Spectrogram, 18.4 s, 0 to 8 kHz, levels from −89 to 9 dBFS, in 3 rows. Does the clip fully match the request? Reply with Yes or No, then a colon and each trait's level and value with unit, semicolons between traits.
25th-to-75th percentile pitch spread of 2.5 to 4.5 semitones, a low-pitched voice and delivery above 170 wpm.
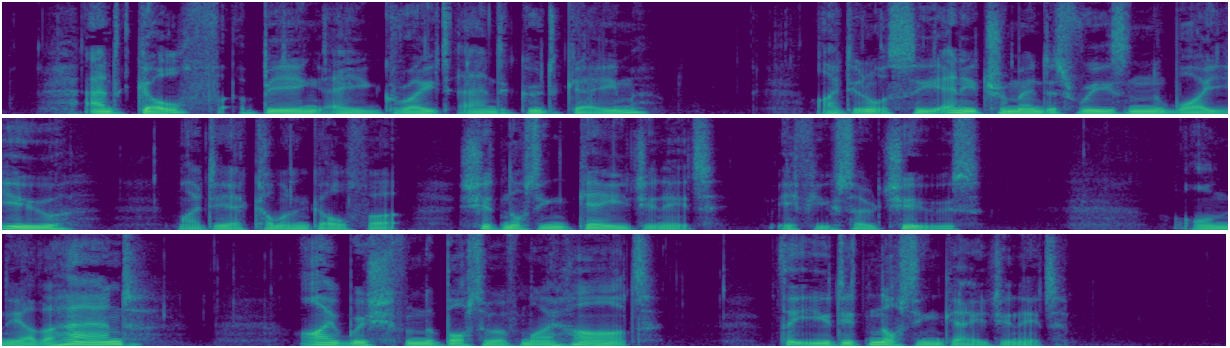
No: average, 4.2 semitones; very low, 95 Hz; average, 160 wpm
